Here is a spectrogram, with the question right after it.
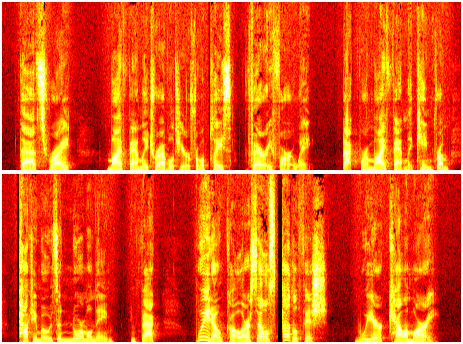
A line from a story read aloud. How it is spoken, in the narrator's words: in a low, serious voice said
